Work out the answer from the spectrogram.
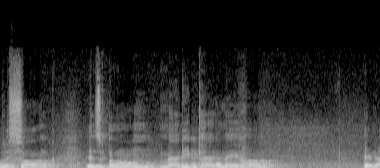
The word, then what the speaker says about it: Om Mani Padme Hum: And this song specifically, I call it a song, is Om Mani Padme Hum. And I know I'm pronouncing that very American.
